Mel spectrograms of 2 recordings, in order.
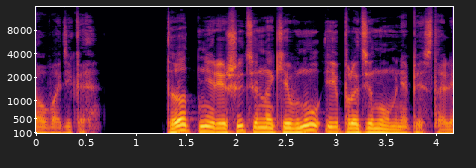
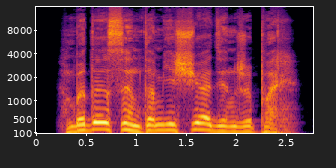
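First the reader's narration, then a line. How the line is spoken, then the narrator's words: Hoarse wheeze. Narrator (Russian): просипел Капа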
